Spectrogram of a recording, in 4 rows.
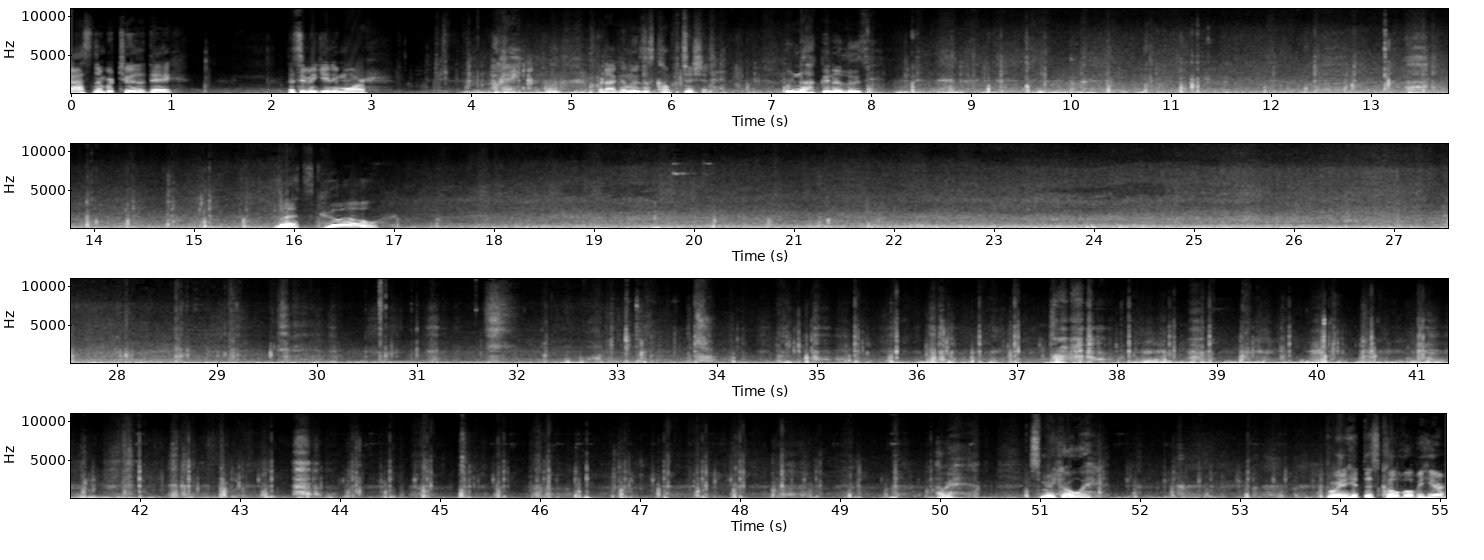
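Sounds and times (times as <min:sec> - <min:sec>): footsteps on loose stone: 0:03.2 - 0:22.1, 0:26.9 - 0:31.3, 0:32.0 - 0:55.0
wind rumble on microphone: 0:03.4 - 0:55.0.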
